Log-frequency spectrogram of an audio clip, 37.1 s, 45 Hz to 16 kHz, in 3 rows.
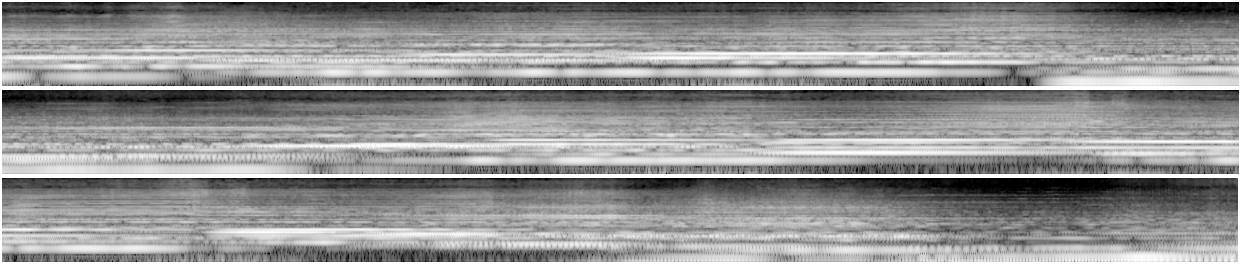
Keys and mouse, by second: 0.0 click, 1.3 click, 2.8 click, 6.8 click, 7.8 click, 10.1 click, 11.3 click, 13.2 click, 14.6 click, 15.4 click, 19.3 click, 22.1 click, 23.2 right click, 24.0 click, 28.7 click, 31.2 click, 32.5 click, 33.5 click, 34.6-36.5 drag.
